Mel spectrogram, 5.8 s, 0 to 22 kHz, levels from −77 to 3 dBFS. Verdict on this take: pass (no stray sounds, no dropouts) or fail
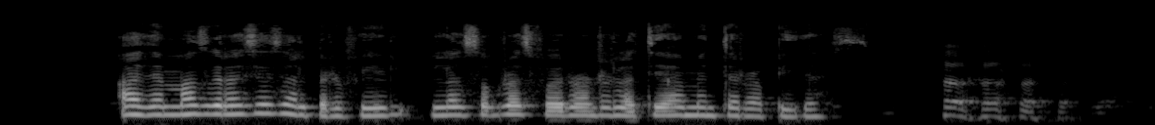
fail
